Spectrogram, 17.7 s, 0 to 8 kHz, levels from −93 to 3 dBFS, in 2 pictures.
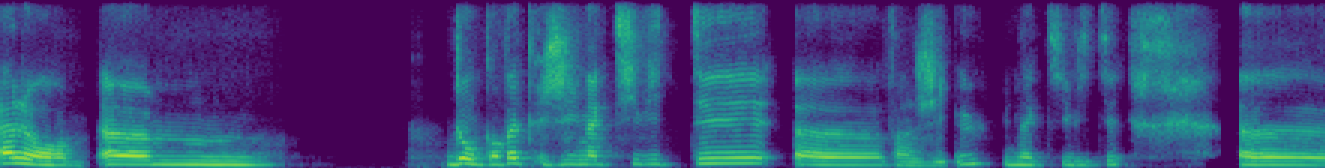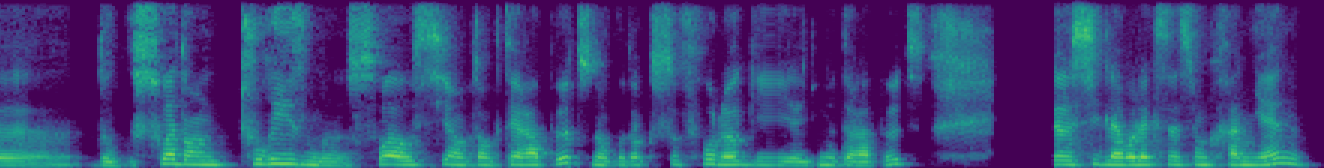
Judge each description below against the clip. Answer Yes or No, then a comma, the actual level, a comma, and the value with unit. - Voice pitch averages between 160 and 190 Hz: Yes, medium, 185 Hz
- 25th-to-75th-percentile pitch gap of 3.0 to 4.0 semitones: No, narrow, 2.4 semitones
